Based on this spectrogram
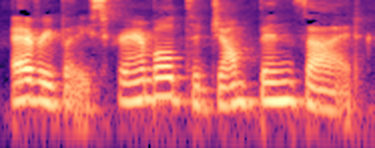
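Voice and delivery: ordinary delivery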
